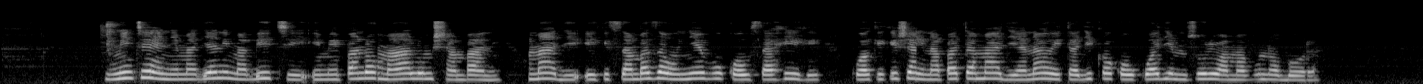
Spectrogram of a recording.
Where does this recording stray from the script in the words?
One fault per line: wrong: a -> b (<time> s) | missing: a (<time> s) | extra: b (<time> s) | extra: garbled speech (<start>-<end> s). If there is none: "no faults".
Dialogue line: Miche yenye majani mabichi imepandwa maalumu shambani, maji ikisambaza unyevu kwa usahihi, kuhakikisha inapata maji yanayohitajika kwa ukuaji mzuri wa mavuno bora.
no faults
